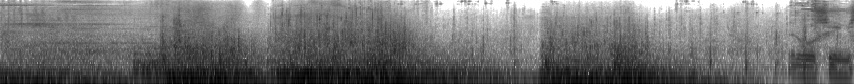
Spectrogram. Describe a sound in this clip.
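A deep rumbling whoosh swells and fades.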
